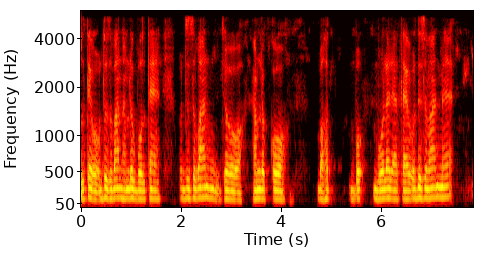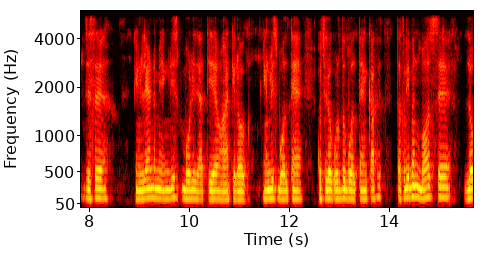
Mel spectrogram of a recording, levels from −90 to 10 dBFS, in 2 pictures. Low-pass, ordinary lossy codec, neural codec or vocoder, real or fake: 5.4 kHz; AAC, 48 kbps; codec, 16 kHz, 4.8 kbps, FACodec; fake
